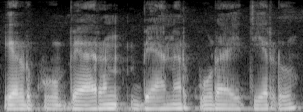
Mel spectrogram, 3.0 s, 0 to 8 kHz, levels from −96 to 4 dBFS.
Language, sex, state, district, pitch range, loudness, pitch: Kannada, male, Karnataka, Bidar, 100-110 Hz, -18 LUFS, 105 Hz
